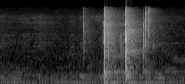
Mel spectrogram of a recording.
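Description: A few sharp plastic clicks and clatters of makeup being handled, starting about a second in: a compact and a mascara tube are set down and picked up.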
